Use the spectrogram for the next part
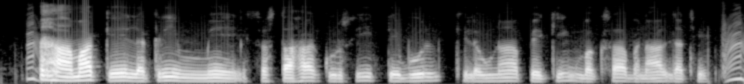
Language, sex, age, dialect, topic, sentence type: Chhattisgarhi, male, 18-24, Northern/Bhandar, agriculture, statement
